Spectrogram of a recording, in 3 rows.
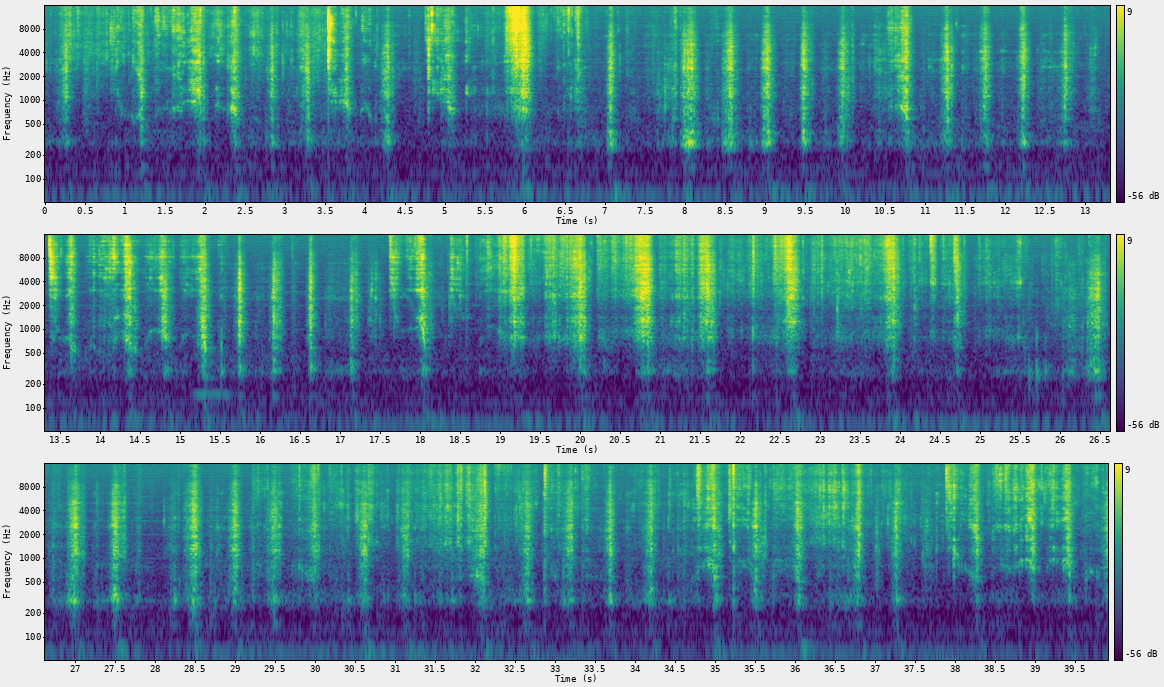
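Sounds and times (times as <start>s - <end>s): freezer frost being scraped: 0.0s - 9.0s, 17.6s - 27.2s, 28.3s - 39.9s.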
